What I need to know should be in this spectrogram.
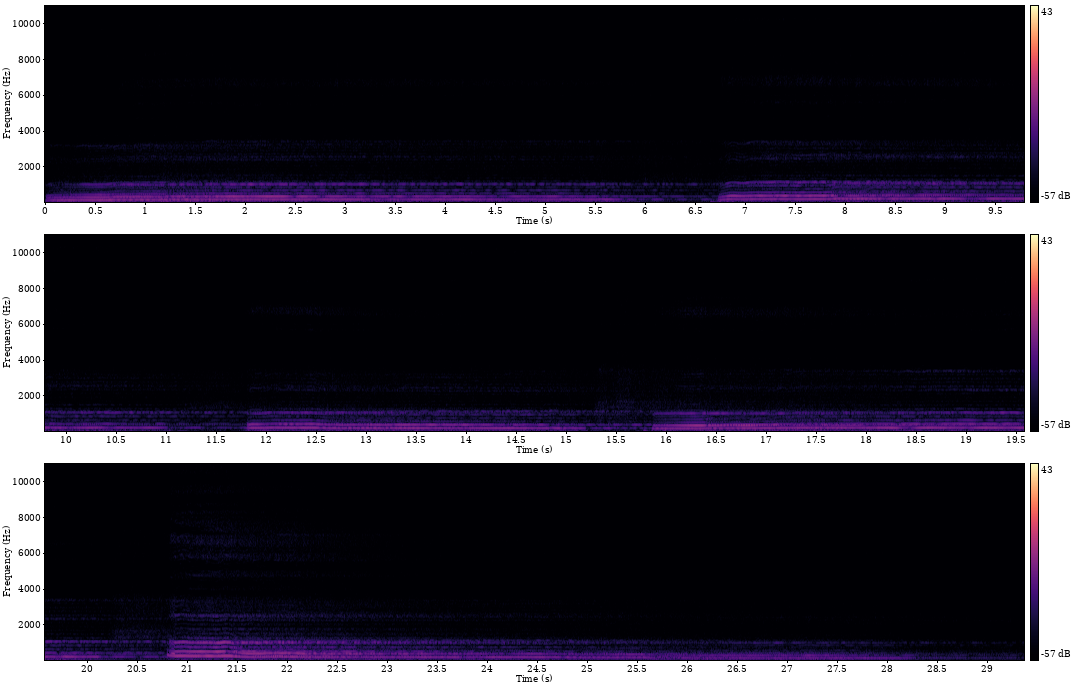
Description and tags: improv vocal ooo's
me just making up some oooing then adding reverb and delay
ambient, singing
